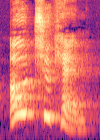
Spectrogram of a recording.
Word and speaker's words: Otyken: Otyken. Otyken. Oh, look. He gave us the pronunciation.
